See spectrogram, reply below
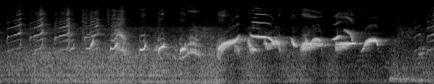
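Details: Chinese hwamei from a bird seller gives a run of quick, twisting whistled notes that grow louder toward the middle, over a hissy background, ending in a fading note.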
